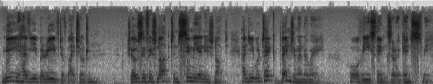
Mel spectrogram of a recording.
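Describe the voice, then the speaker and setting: A man's voice: mid-range voice, normal speed, bright, forceful tone, husky. An actor playing a grieving, protective old father in a solemn scripture drama, speaking in a lamenting way. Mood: grieving, refusing. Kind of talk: dramatized scripture reading in archaic English.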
